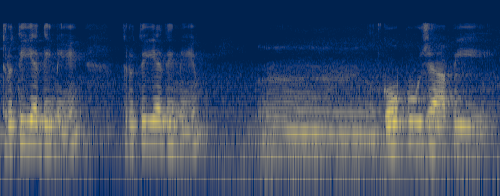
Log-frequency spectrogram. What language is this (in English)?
Sanskrit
